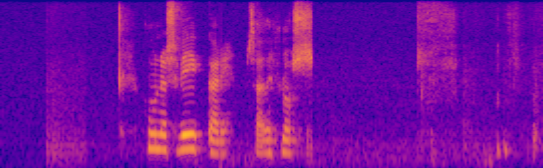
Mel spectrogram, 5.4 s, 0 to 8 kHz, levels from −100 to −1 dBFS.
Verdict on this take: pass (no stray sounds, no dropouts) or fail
pass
